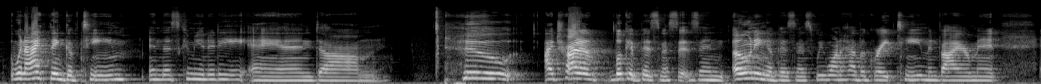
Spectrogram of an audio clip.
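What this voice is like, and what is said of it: Choked-up emotional voice. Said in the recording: “I'm getting choked up here.”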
